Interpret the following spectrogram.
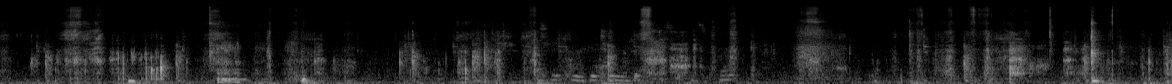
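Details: Lolly, a female English Springer Spaniel, hunting indoors for her ball, panting in quick breathy bursts, about 74 a minute, while a person's voice repeatedly urges her to find it.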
